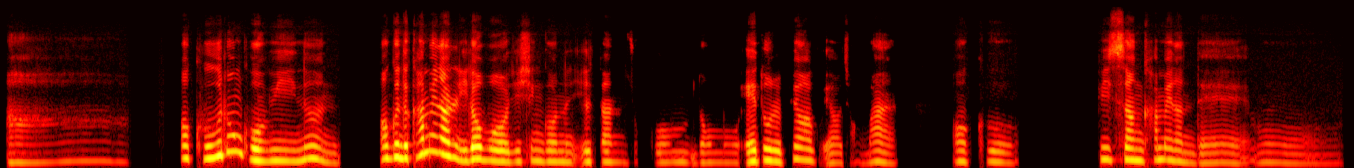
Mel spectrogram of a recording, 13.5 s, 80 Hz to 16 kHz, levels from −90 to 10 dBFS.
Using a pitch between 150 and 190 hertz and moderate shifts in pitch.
Yes: medium, 185 Hz; average, 3.7 semitones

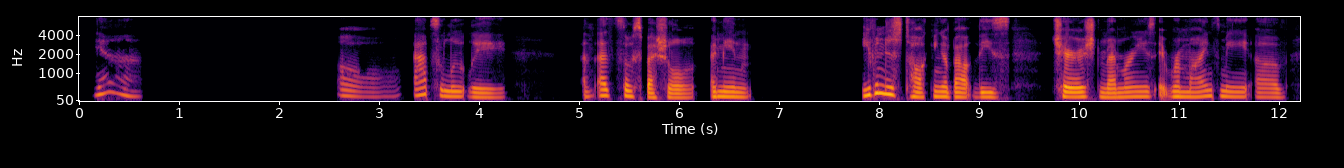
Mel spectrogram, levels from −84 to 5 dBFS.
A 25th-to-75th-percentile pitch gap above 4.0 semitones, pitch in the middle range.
No: average, 2.7 semitones; medium, 170 Hz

